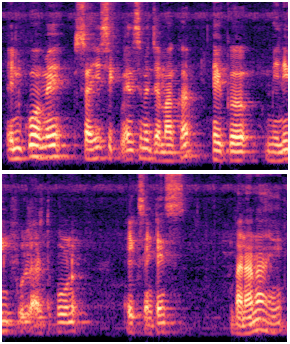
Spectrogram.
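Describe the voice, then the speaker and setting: A man teaching, slowly and patiently explaining English test answers step by step, with frequent fillers. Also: medium pitch, mellow.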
